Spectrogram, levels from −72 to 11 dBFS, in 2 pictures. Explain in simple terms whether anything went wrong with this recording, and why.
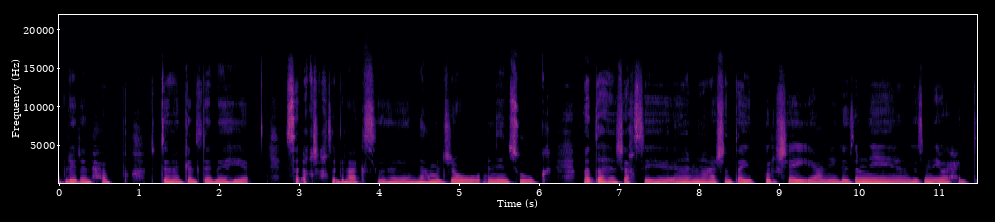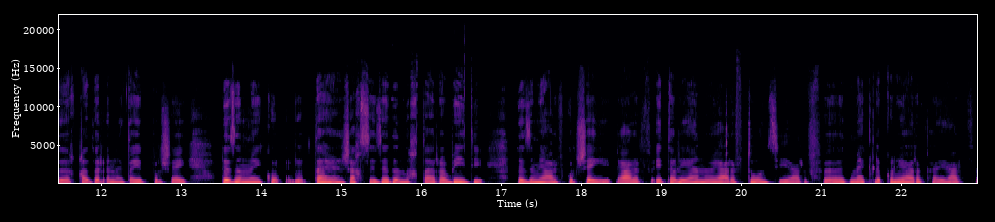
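Three sharp little clicks pop out of the speech, at 3.33, 15.29 and 18.09 seconds. That's most likely dropped samples: a tiny sliver of audio, well under a millisecond, goes missing, so the waveform jumps abruptly and snaps audibly.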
